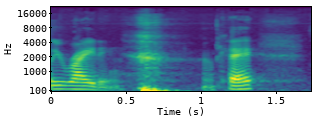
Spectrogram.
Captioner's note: chuckling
